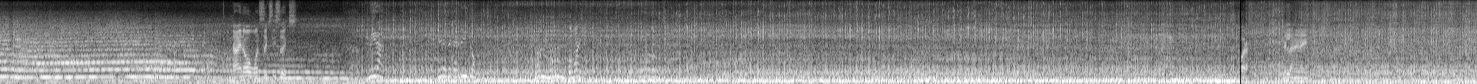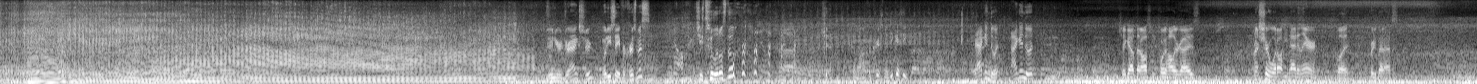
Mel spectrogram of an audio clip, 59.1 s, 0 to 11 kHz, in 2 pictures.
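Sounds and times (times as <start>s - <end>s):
loud pitched race car engine: 0.0s - 59.0s
steady engine drone: 0.0s - 59.0s.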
